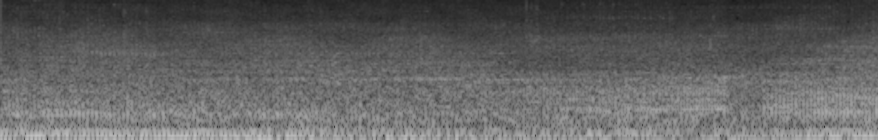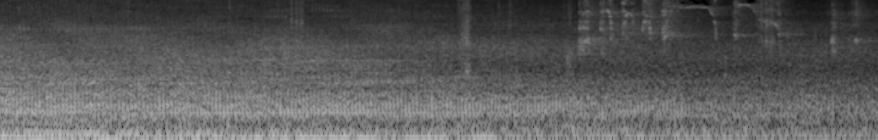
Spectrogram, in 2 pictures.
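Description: A motor vehicle engine running steadily close by, a loud low hum that eases off slightly near the end.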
